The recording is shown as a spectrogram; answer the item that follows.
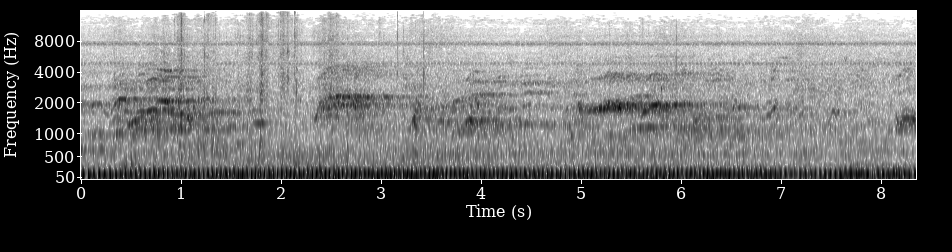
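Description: Macaques giving repeated high-pitched squealing calls, several in a row with slight rises and falls in pitch, over a steady low rumble, with a few sharp clicks in the first half.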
